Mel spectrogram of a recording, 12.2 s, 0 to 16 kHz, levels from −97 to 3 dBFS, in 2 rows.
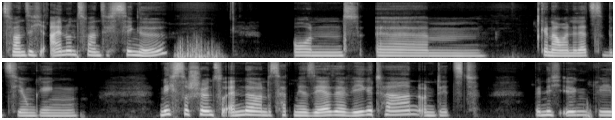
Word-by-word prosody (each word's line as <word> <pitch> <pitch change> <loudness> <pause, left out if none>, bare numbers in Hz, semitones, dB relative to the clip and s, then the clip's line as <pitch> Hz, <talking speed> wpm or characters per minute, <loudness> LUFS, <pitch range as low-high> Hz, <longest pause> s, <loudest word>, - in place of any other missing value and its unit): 2021 215 0 +1
Single, 225 - +2 1.2
und, 195 -1 -1 0.3
ähm, 175 -3 -4 0.5
genau, 195 -5 +4
meine 175 0 +1
letzte 190 +2 0
Beziehung 190 0 -3
ging 180 0 -5 0.8
nicht 255 +3 +4
so 275 - +3
schön 245 -2 +4
zu - - -1
Ende 230 +2 +4
und 210 - -1
es - - -1
hat 220 - -8
mir 200 -1 +1
sehr, 195 +3 +3
sehr 215 -2 +3
wehgetan 250 +4 +1
und 200 +1 -5
jetzt 200 -1 -2 0.5
bin 220 +1 -1
ich 230 - -3
irgendwie 215 0 -1
205 Hz, 130 wpm, -21 LUFS, 185-225 Hz, 1.2 s, genau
